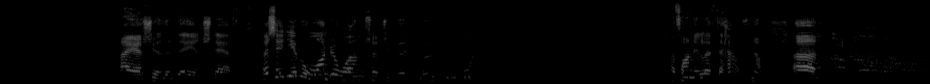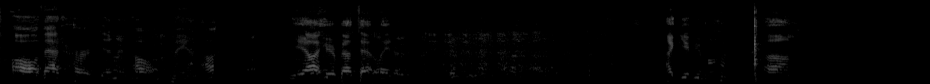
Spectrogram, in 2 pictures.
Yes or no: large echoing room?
yes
